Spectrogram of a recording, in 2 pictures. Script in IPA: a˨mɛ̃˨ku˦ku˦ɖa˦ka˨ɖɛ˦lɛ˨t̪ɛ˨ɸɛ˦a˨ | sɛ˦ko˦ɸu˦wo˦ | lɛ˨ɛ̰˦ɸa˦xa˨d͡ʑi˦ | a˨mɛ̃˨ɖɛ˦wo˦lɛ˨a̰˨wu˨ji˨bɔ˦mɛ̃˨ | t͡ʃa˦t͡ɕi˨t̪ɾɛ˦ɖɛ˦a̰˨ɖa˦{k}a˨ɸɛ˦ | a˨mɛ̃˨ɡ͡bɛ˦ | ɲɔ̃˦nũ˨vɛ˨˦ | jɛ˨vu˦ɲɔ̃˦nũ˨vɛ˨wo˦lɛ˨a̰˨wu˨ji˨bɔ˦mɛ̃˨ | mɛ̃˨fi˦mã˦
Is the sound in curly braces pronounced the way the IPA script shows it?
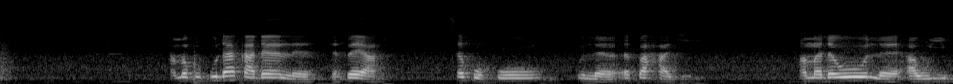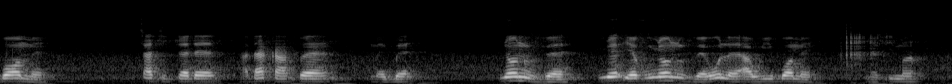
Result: yes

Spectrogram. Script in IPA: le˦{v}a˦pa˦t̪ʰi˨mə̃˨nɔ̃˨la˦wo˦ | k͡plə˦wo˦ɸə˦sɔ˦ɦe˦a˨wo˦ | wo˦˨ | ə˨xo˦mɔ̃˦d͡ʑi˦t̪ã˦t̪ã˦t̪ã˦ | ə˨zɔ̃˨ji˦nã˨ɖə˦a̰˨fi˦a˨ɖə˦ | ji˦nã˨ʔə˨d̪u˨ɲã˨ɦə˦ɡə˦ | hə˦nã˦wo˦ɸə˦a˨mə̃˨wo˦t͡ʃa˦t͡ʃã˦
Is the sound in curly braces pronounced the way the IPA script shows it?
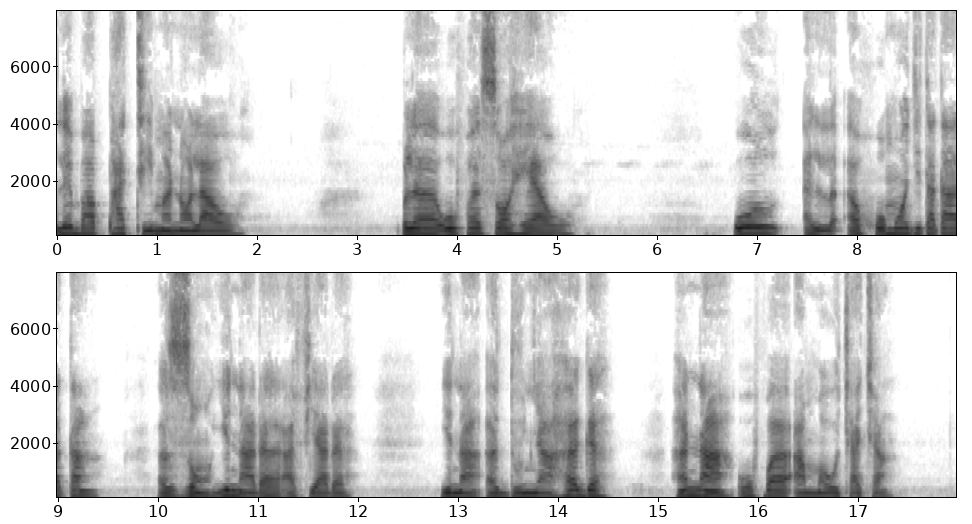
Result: no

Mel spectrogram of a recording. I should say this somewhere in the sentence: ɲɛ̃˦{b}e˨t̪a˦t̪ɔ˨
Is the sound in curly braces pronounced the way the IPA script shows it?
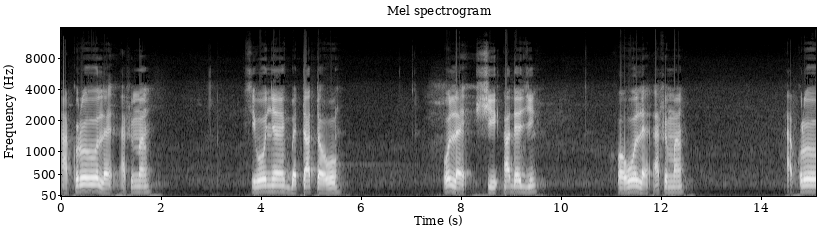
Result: no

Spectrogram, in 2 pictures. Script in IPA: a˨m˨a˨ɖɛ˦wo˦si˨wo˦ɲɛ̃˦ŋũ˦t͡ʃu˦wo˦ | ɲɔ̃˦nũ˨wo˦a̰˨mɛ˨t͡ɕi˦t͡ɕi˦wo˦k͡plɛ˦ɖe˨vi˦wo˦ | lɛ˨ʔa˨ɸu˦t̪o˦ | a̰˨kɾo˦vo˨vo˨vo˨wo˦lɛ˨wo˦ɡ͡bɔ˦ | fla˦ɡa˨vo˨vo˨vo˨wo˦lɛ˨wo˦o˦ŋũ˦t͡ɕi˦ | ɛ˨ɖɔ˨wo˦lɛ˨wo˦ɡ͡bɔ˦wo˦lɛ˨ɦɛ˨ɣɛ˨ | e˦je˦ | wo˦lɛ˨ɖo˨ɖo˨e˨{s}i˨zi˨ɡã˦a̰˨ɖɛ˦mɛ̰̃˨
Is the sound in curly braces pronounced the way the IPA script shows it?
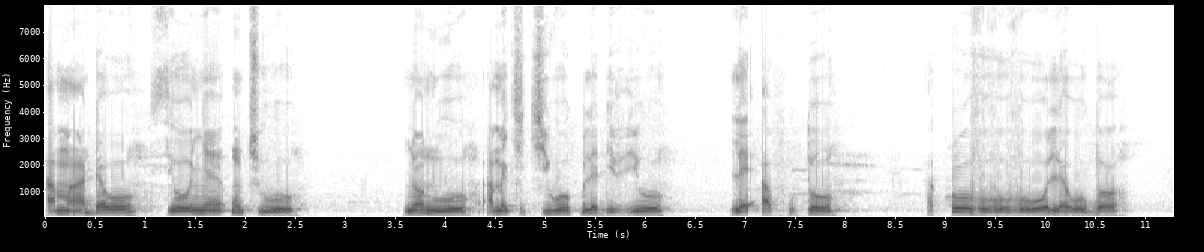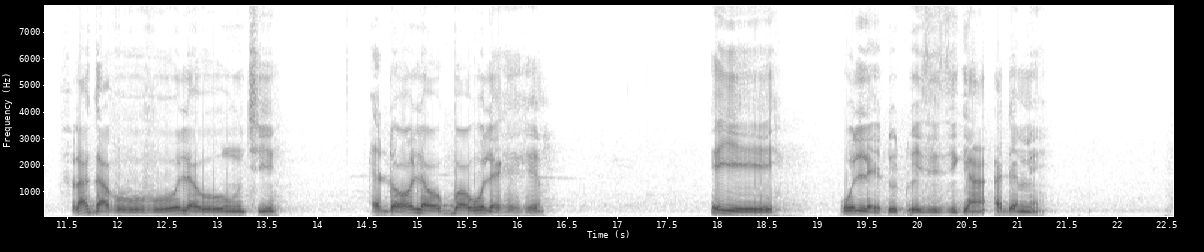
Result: no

